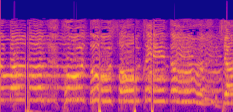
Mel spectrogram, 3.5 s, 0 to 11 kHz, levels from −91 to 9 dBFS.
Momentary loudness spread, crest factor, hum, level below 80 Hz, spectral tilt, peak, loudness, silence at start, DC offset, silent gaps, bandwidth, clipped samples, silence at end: 6 LU; 12 dB; none; -34 dBFS; -3 dB/octave; 0 dBFS; -12 LUFS; 0 s; under 0.1%; none; 6.4 kHz; under 0.1%; 0 s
